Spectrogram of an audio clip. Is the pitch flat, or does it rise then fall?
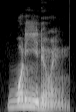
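rise-fall. The pitch goes up and then comes down. The speaker calls it right. "The intonation goes up and then it comes down"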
